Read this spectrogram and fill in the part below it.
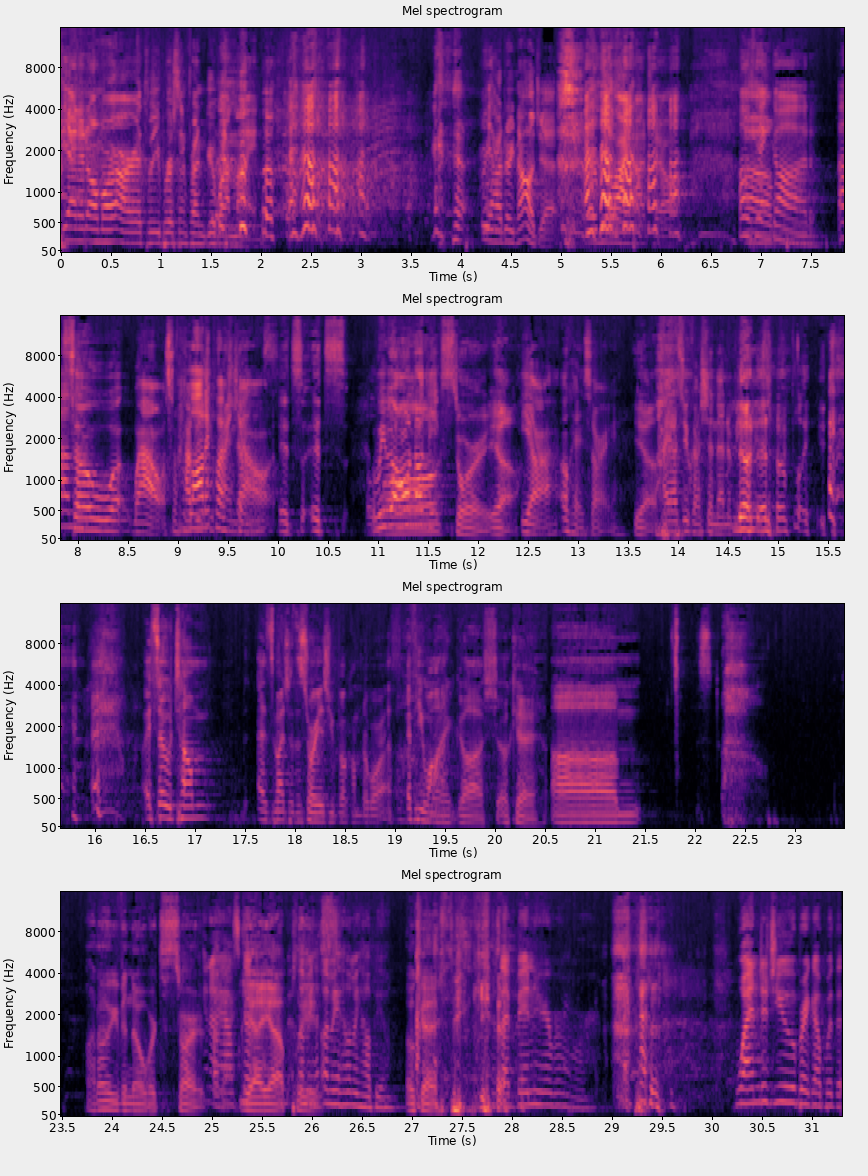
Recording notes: live on stage at The Bell House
